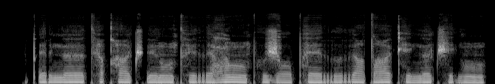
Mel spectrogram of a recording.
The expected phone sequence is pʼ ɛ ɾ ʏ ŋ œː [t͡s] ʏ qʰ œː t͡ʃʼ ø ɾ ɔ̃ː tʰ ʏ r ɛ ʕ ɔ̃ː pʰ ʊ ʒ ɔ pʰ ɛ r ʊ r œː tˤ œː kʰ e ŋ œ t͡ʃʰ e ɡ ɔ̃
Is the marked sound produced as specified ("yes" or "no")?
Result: no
